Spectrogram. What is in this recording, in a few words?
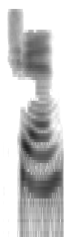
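"Quán", Chinese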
